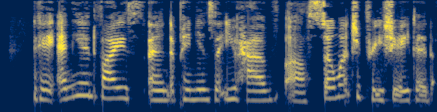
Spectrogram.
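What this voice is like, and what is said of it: Noticeable accent. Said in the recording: “Love the accent.”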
